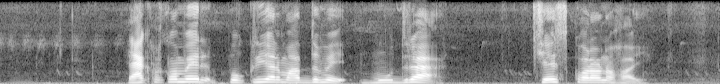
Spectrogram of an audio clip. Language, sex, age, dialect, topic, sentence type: Bengali, male, <18, Northern/Varendri, banking, statement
